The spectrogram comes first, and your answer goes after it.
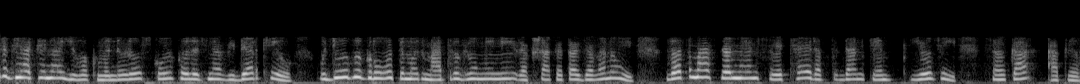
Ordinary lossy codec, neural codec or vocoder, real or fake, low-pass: MP3, 32 kbps; codec, 16 kHz, 1.1 kbps, Voila-Tokenizer; fake; 3.6 kHz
